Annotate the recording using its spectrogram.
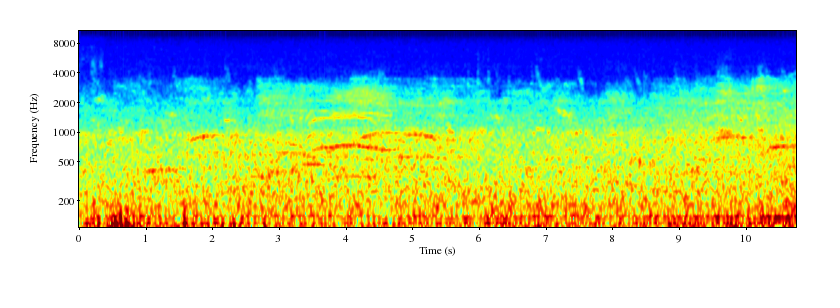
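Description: Sheep bleating, several calls with the loudest about three to four seconds in, over a steady low rumble.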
